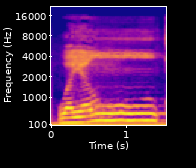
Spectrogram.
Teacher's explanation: Jadi ketika nun bertemu huruf qaf itu benar-benar tebal.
